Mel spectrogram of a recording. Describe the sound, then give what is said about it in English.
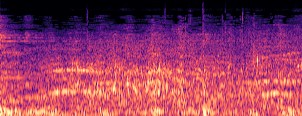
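A rock concert crowd roars and cheers steadily throughout, a dense, continuous wash of many voices and noise that holds at an even, fairly loud level without breaks. “First of all, do it again, come on. Let's hear it, clap your hands, come on.”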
